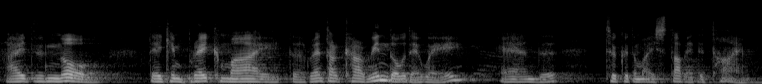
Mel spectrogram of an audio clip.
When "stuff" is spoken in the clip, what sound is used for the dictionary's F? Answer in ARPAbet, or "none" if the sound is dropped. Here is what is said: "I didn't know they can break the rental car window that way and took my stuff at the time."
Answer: P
